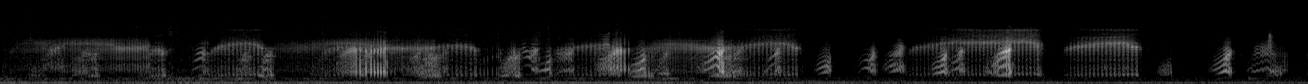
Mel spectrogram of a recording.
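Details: Croaking frogs calling in overlapping, rasping bursts, some long and droning, others short and clicking, forming an uneven chorus over a steady low background hum.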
